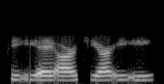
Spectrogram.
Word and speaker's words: Peartree: And my last name is a little bit easier, Peartree, like a tree that grows pears, Peartree.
